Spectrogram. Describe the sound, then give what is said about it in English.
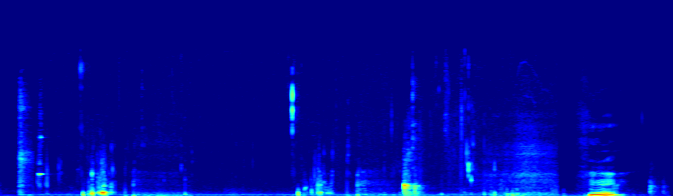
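Quiet sips and swallows of about half a cup of almond coconut milk creamer from a mug, with soft wet mouth clicks scattered throughout, ending in a brief louder voiced murmur. “But I have done what is probably not recommended and poured like half a cup into this mug. And I'm just going to drink that half a cup.”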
